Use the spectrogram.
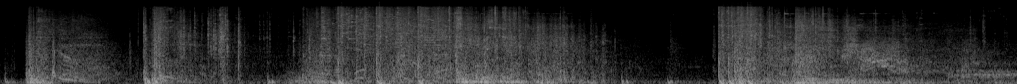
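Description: Dense, sustained machine gun bursts and heavy gunfire in the Resident Evil 9 Requiem video game, loud and nearly continuous across the stretch with a brief lull before another intense volley.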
